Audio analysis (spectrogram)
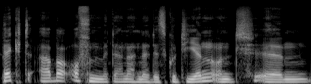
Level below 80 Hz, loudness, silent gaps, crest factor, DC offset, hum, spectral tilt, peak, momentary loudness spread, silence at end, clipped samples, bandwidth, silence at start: -60 dBFS; -23 LUFS; none; 16 dB; under 0.1%; none; -6 dB/octave; -4 dBFS; 5 LU; 0 s; under 0.1%; 16 kHz; 0.05 s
